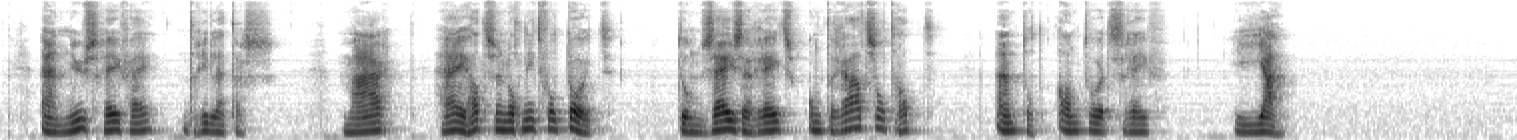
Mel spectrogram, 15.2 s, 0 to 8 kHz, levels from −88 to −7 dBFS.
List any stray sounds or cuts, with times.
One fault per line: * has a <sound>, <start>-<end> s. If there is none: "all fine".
all fine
